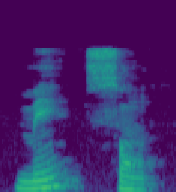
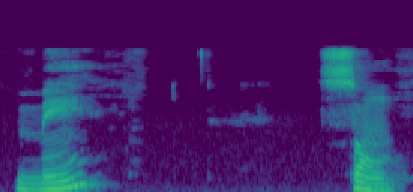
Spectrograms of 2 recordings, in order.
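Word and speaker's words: maison: mi show está en español quiere decir casa me son repitan conmigo me son es muy común en el francés la forma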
